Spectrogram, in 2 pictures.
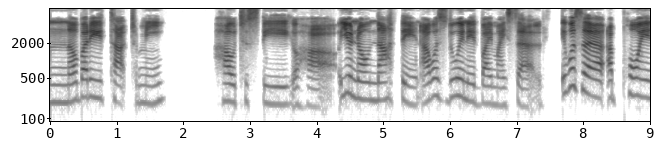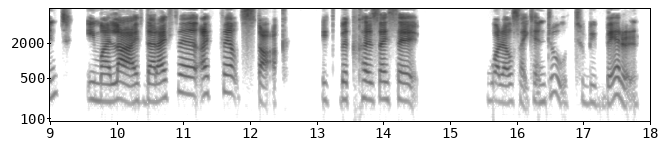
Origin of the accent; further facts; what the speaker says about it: Nicaragua; I'm from Nicaragua.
